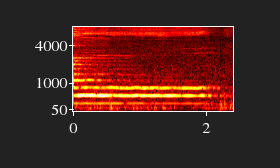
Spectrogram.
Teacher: आपका प्लुत कहलाएगा। जैसे हम ओम बोलते हैं तो ओ को देर तक खींचते हैं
